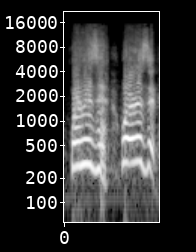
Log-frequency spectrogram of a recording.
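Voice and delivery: high, eager demand; impatient excitement. Acted. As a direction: press urgently for the answer. Impatient kids demand the destination.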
